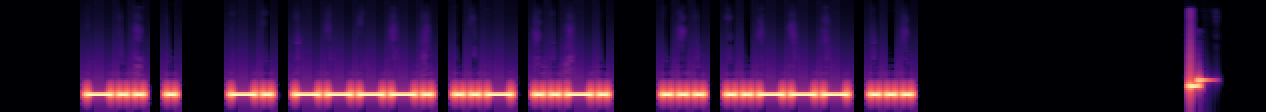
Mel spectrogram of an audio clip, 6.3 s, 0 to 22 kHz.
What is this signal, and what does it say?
Morse code, heard as a keyed tone, about 30 wpm, 660 Hz. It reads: DE N9UF S2S
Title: SOTA QSO Practice 30wpm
